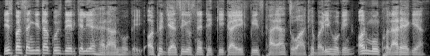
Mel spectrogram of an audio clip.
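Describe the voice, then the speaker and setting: A man with a low voice narrates a children's cartoon tale. He reads from a script in a storybook style, as the narrator of the story. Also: lively intonation, a little fast, dark tone, no echo.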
